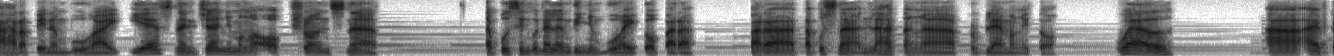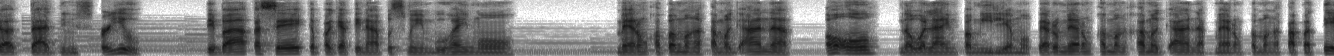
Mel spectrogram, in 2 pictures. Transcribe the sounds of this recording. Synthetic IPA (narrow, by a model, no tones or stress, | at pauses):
kɐhɐɾɐpɪnɐŋbuːɦɐjjɛsnɐnd͡ʒanjʊŋmɐŋaʔop̚ʃo̞nsnɐ | t̪ɐpuːsɪnŋkonɐlɐŋd̪ɪnjʊŋbuːhɐjko̞paːɾɐ | paːɾɐt̪ɐpʊsnɐʔɐnlɐɦat̪̚nɐŋapɾoblɛːmɐŋɪt̪o̞̰ | wɛl | ʔaʔa̰jvɡat̪̚b̥ad̪̚njusfɔɹju | d̪̥ɪbakɐsɛkɐpɐɡ̚kːɐt̪ɪnaːposmojʊŋbuːɦɐjmo̞ | mɛːɾo̞ŋkɐpɐŋmɐŋakɐmɐɡ̚ʔaːnɐk̚ʔoːʔonɐwɐlajʊŋpɐmiːljɐmo̞pɛːɾo̞mɛːɾoŋkɐmɐŋakɐmɐɡ̚ʔaːnɐk̚mɛːɾo̞ŋkɐmɐŋakɐpɐt̪ɪ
